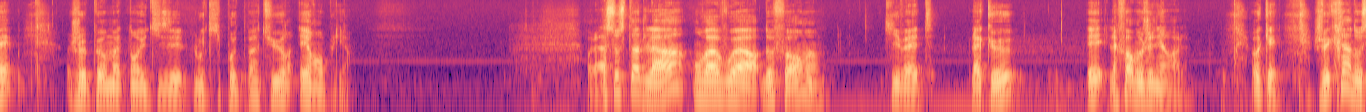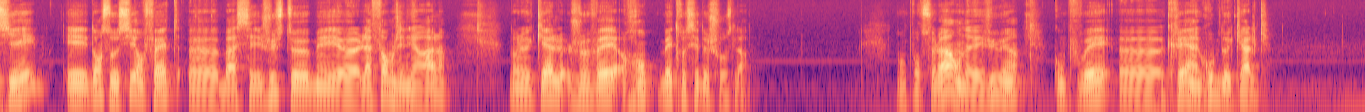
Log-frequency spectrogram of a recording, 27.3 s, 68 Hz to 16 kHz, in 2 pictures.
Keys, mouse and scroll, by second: 1.2 click, 2.4 click, 15.0 click, 15.5 right click, 25.7 click.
